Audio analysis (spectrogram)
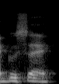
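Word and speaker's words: busqué: Okay, busque. Yeah, because when the C is followed by an E or an I, it makes an S sound.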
